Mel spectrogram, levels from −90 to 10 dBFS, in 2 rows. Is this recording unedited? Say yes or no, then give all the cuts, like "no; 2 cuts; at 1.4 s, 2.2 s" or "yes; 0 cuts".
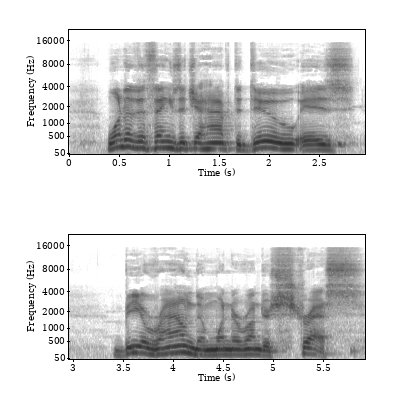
yes; 0 cuts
